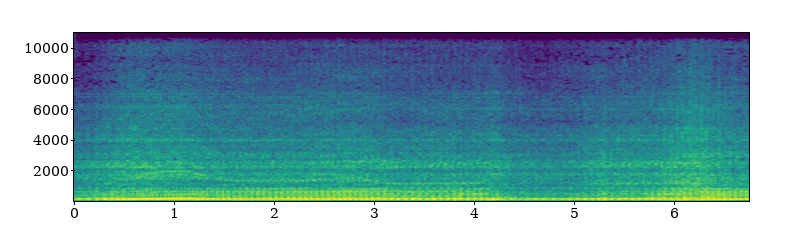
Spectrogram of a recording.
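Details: 2008 Yamaha R6 idling unevenly with a stumbling, lumpy cylinder misfire that started overnight; very little power at low rpm, sluggish at high rpm and freeway speeds; faulty ignition coil replaced, immediately back to normal.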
